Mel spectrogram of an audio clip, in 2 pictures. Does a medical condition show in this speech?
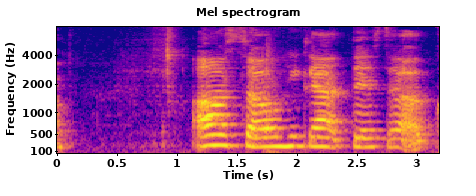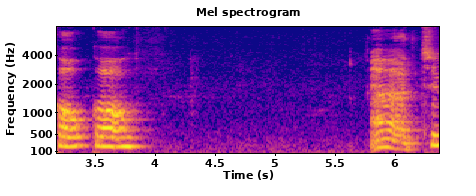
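Yes: ALS.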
